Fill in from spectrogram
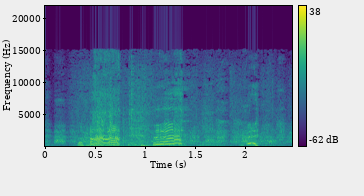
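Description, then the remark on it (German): Dogs in a person's bed yip and whimper in three short, high-pitched bursts, the whiny cries sliding up and down in pitch with brief pauses between them. “Die Hunde! Überall Hunde in meinem Bett!”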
